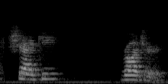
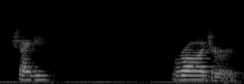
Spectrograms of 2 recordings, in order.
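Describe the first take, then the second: First: Slipping into an American accent. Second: Said in the usual way. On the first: Shown as a demonstration. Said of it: "trying to flip into an American accent". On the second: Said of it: "I can't do it".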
